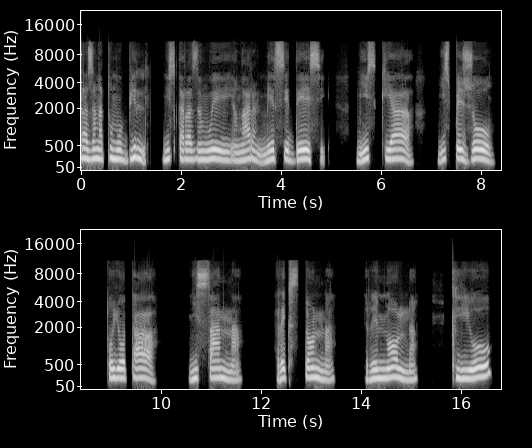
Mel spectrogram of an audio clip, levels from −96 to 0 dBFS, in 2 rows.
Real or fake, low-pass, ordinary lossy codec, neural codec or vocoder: real; 10.8 kHz; AAC, 48 kbps; none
